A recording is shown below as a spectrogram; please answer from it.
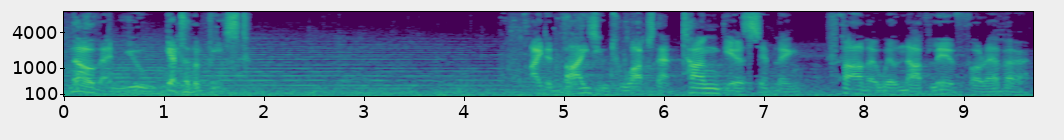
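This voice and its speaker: An actor playing a domineering crown prince in a fantasy game, pompous, cold and commanding. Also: male voice, low-pitched, moderate pace. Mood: cold, threatening. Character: haughty, domineering male crown prince, scolding elder brother. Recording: loud music behind the voice.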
